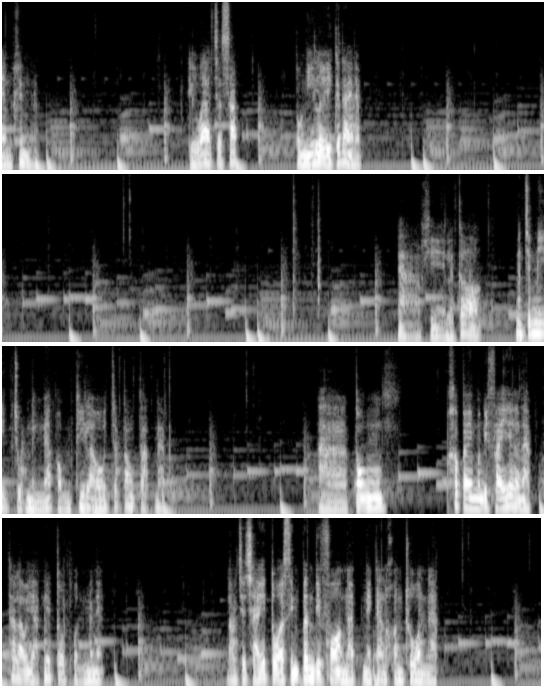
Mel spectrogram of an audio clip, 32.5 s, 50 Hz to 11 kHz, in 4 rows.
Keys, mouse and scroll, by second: 1.1 middle drag, 2.3 shift+middle drag, 3.1 middle drag, 4.1 middle drag, 6.1 middle drag, 6.1 a, 6.8 shift+middle drag, 9.9 click, 12.4-12.8 shift+middle drag, 14.7 middle click, 15.4 middle drag, 16.2 middle click, 18.0 middle drag, 18.5 shift+middle drag, 19.9-21.3 drag, 22.8 click, 23.8 middle drag, 25.0 shift+middle drag, 26.4 middle click, 28.0-31.5 drag.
